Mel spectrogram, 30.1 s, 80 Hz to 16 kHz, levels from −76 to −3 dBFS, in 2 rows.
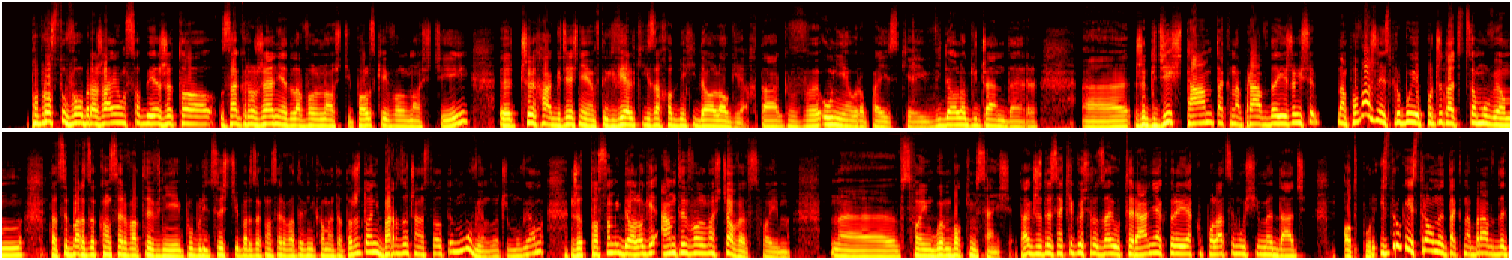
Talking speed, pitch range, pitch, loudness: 170 wpm, 135-185 Hz, 155 Hz, -24 LUFS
